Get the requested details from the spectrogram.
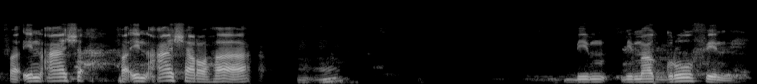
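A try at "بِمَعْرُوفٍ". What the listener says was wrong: Salah itu bukan going. Ain itu ain.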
